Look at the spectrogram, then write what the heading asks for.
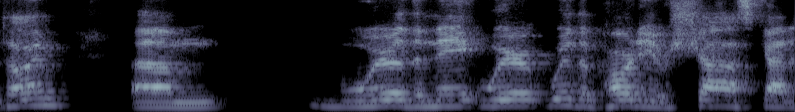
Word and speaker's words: Shas: It would be Shin Samach, which is Shisha Sidre, and it's pronounced as an abbreviation Shas.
